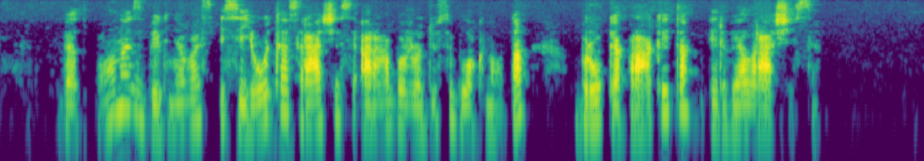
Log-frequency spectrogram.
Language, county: Lithuanian, Šiauliai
